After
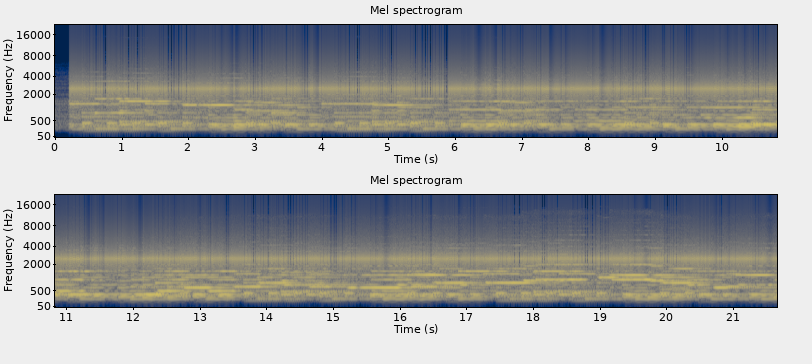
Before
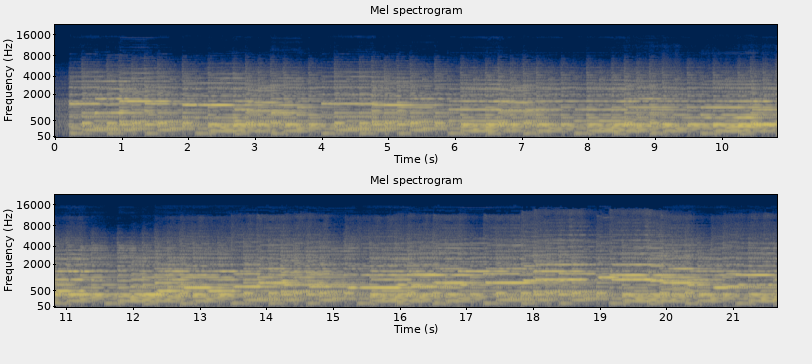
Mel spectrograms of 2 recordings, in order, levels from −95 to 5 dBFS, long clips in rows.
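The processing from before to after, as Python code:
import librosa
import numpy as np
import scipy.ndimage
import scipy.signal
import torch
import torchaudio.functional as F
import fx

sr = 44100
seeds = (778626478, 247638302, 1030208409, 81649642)

y = fx.rattle_buzz(x, sr, strikes_db=-35.0, level_db=-8.0)
y = scipy.signal.sosfilt(scipy.signal.butter(12, 240.0, 'highpass', fs=sr, output='sos'), y)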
